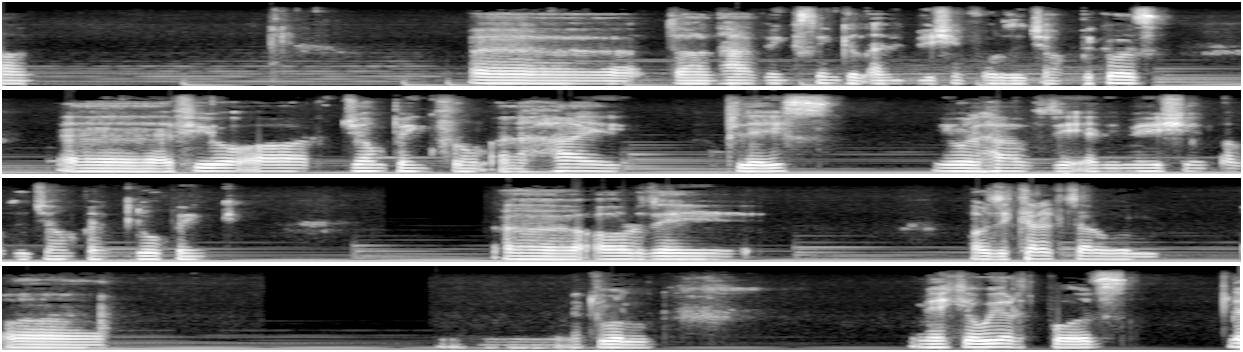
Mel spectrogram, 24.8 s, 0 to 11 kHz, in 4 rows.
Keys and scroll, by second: 18.5-20.4 typing, 24.6 d.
